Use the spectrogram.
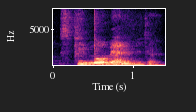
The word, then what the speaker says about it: sphygmomanometer: Sphygmomanometer. Pronounced as sphygmomanometer.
